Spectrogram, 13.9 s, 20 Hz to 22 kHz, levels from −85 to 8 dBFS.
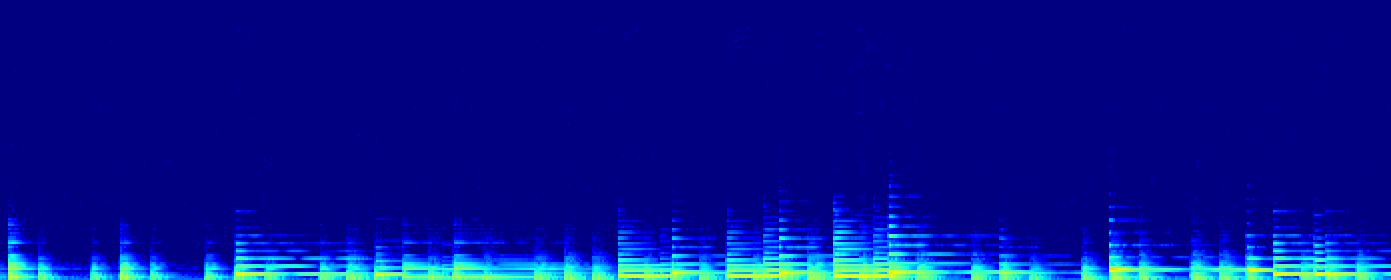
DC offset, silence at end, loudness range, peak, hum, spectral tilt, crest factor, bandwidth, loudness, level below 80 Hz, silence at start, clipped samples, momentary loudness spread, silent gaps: under 0.1%; 0 s; 7 LU; -16 dBFS; none; -6.5 dB/octave; 18 dB; 19.5 kHz; -34 LUFS; -66 dBFS; 0 s; under 0.1%; 16 LU; none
